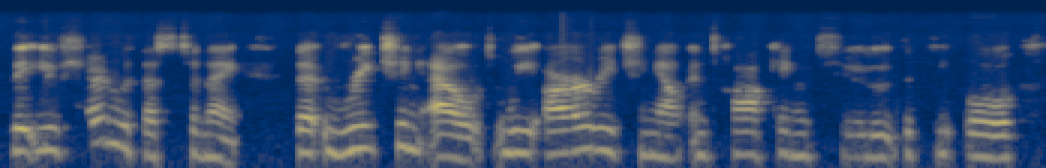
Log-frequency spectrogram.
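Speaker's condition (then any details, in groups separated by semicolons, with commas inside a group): No condition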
